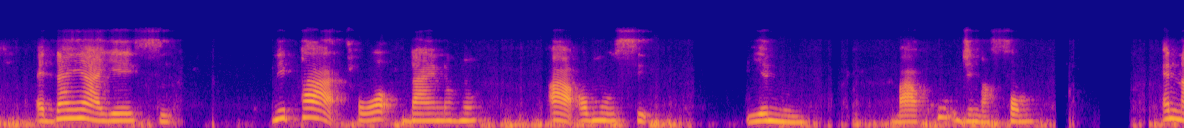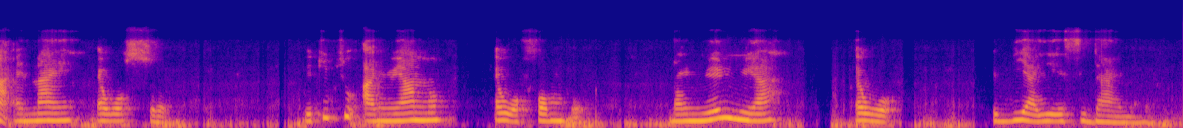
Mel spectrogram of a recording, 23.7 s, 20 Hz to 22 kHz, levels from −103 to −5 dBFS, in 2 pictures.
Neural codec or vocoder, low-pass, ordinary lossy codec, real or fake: codec, 16 kHz, 8 kbps, FunCodec, trained on Chinese and English, 25 frames a second; 7.2 kHz; Opus, 16 kbps; fake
